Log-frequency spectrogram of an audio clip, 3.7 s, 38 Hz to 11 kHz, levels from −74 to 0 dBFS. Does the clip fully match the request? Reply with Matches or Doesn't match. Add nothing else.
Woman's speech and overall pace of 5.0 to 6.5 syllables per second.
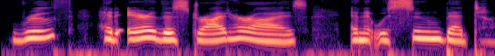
Doesn't match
